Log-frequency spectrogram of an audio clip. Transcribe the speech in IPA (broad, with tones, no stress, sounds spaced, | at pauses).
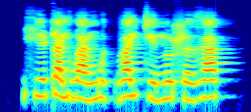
x i˧˥ ə̯ ʈ a˧ j w a˨˩˦ ŋ w ə˨˩ k̚ v a˧˥ j c e˨˩˨ n o˧ ʂ əː˨˩˦ ɣ a˦˥ k̚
